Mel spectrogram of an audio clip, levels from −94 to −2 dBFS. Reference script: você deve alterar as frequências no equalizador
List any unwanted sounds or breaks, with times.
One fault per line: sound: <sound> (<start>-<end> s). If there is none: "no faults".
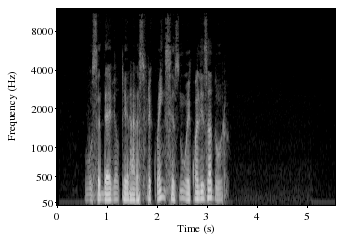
no faults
